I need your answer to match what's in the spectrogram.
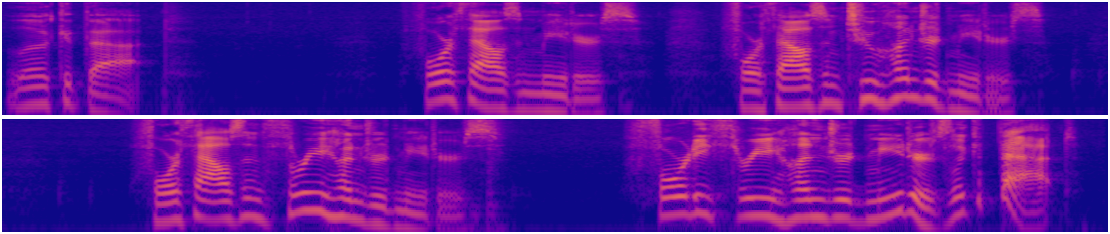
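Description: A man in his thirties giving a casual, excited commentary over a replay of his own flight, at a desk microphone in a small room. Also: on the high side, takes it slowly, pauses often, no room sound, clean studio sound. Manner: enthusiastic, casual, swears when excited. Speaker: paragliding vlogger. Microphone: desk microphone in front.

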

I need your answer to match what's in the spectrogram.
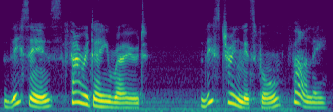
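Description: A woman voicing a recorded onboard train announcement. She speaks in a measured, formal way, with even spacing between phrases. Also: lowish voice, exaggerated voice. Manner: measured, formal and evenly spaced. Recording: game audio over loud train noise.

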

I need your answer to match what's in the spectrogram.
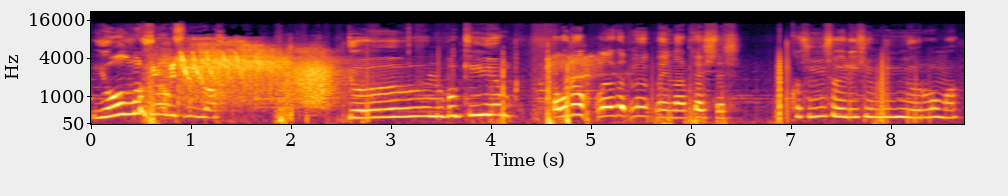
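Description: A Turkish-accented woman commentating her gameplay to viewers, excitable, groaning and exclaiming as she plays. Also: sits high, normal speed, rough recording. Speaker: gaming channel host. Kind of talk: let's-play gameplay commentary. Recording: loud game music behind the voice.

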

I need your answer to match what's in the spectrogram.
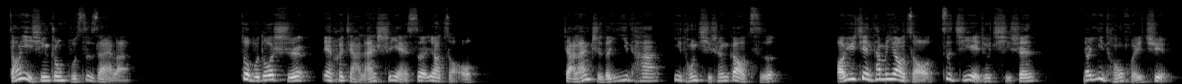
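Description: Husky man reading a classic novel. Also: on the high side, a little mellow. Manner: measured storytelling.

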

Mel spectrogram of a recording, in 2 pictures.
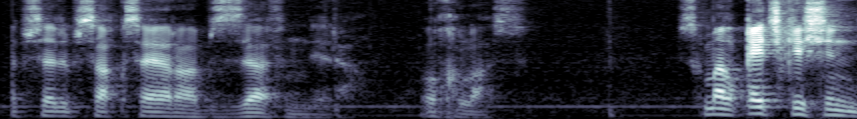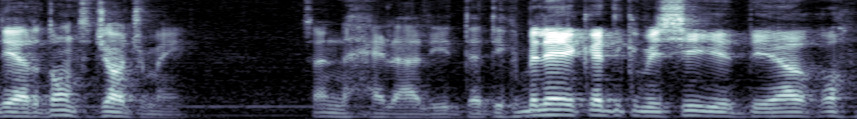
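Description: A man's voice: on the low side, animated, fast talker, sharp tone. A young man, casually talking through a drawing with joking, self-mocking banter. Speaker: video creator. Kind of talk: casual narration while drawing.

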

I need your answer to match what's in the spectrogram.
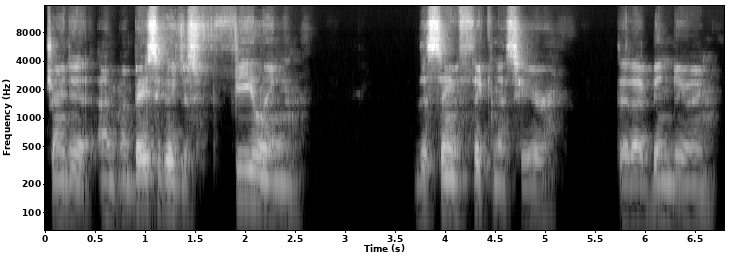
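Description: In this indoor clip from a room at home, an American man in his thirties ties flies on a livestream, speaking slowly in a lowish voice. He stays relaxed and chatty, answering viewer comments as he works through this casual live tutorial.

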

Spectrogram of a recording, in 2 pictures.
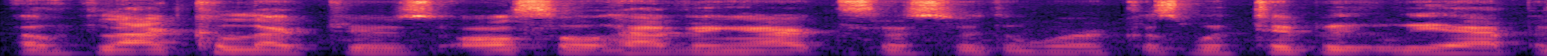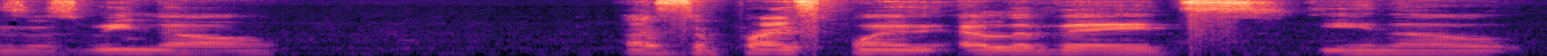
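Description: A man's voice: medium pitch, sharp tone, slight background noise, low-quality recording. A man in his forties, a curator hosting a video-call interview, asking long, rambling questions in a friendly way. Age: 40s. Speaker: curator host.

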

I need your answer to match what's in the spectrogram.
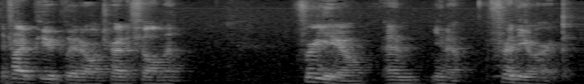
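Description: A man's voice: medium pitch, brisk, bright, forceful tone. A man chatting casually to camera in an informal, self-deprecating, joking way as a challenge vlogger. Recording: roomy echo, distant microphone.

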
